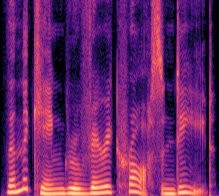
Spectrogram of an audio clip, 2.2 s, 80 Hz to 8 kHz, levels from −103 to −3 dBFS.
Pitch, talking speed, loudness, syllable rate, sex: 225 Hz, 190 wpm, -17 LUFS, 4.4 syllables/s, female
